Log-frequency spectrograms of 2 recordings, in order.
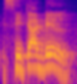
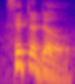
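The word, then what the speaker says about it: citadel: इसको भी सिटाडेल नहीं पढ़ना चाहिए, इसका शुद्ध उच्चारण है सिटाडेल।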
